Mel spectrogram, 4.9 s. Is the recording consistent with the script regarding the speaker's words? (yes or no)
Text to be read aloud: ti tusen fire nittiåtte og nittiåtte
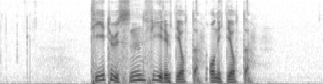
yes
